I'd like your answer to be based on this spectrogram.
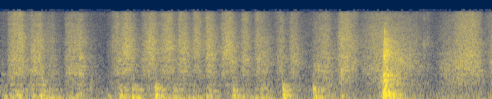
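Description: White chalk-paint wax being rubbed by hand into painted wood, a soft continuous scrubbing and brushing texture with rhythmic strokes, close and quiet, no talking.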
